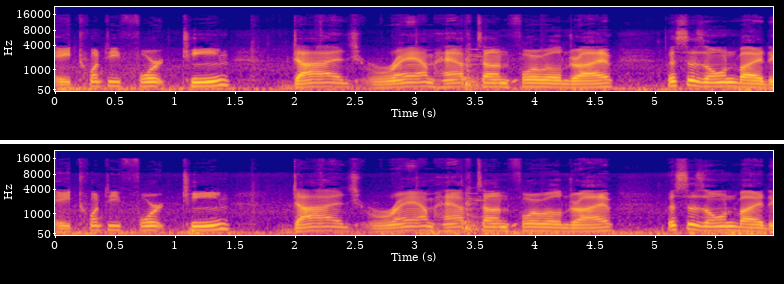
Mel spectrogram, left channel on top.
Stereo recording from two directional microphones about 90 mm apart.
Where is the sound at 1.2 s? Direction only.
35° right (ahead or behind).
